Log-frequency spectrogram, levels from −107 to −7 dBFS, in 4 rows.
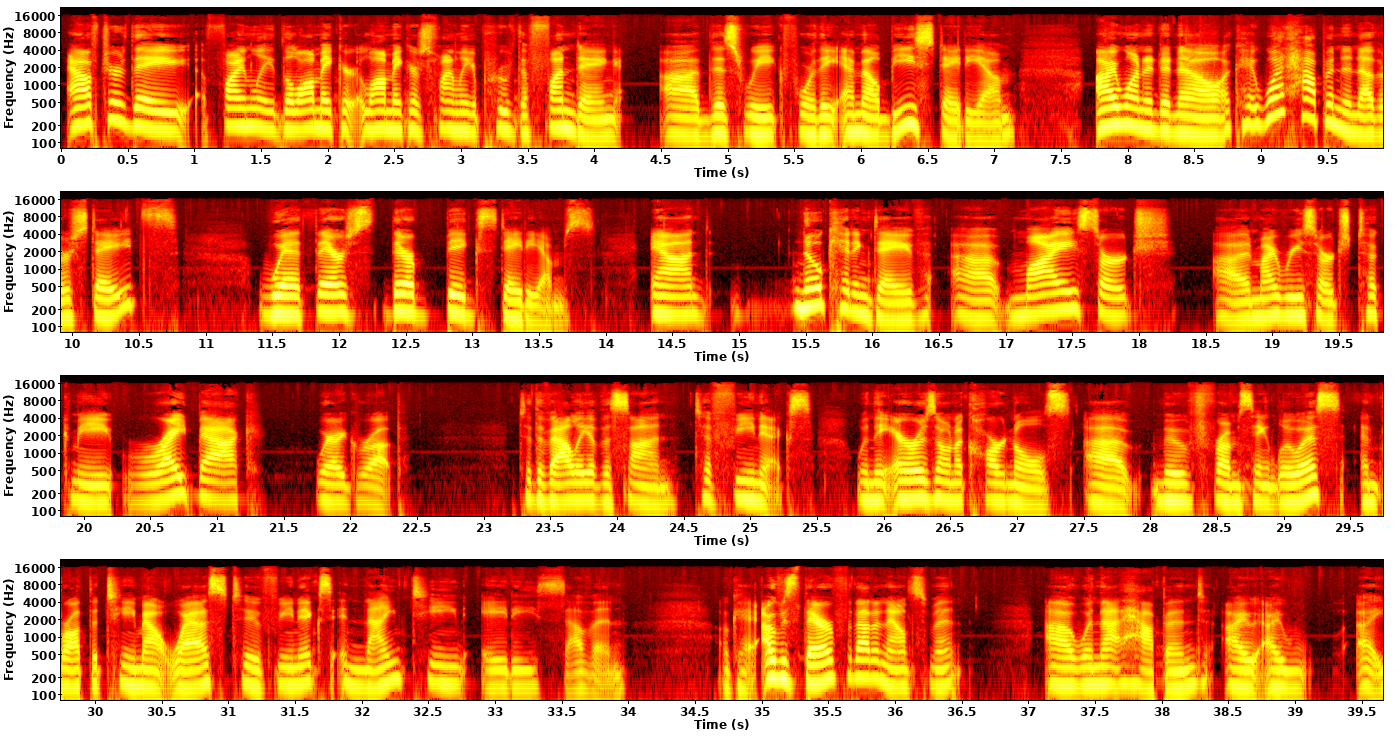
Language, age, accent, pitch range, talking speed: English, 40-59, American, 140-170 Hz, 140 wpm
